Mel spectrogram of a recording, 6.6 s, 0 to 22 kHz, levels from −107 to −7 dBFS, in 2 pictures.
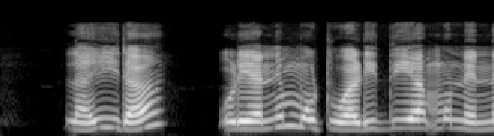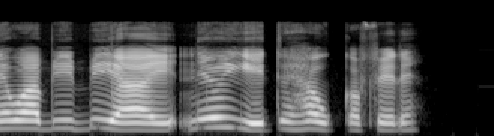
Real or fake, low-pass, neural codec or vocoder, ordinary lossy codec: real; 10.8 kHz; none; none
